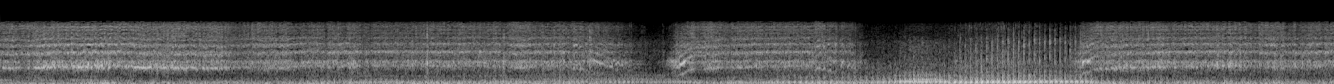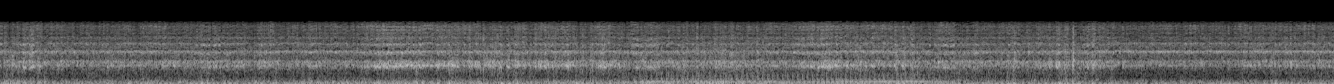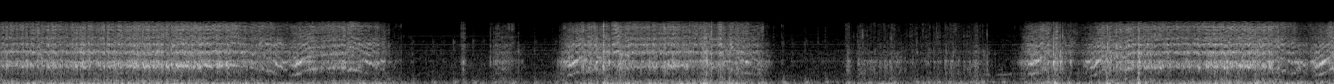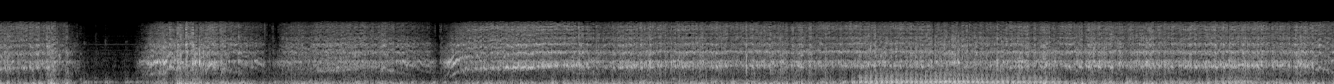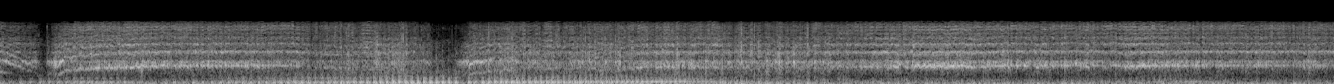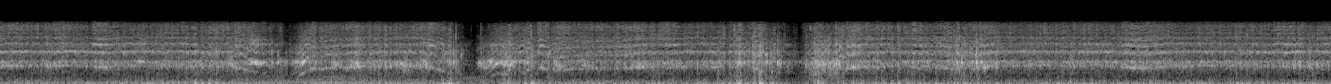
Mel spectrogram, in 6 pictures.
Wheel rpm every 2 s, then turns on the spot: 200, 220, 170, 130, 40, 140, 230, 230, 230, 230, 230, 230, 240, 230, 170, 20, 140, 20, 80, 170, 90, 110, 170, 230, 230, 230, 160, 200, 160, 190, 210, 220, 230, 230, 160, 140, 190, 170, 220, 230.
8-10 30-32 34-36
